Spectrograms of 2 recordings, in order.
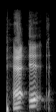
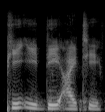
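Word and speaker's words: pedit5: Pet it? Pettit. That was not it. That's Like two. pet it, 2 words? Like PEDIT 5.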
